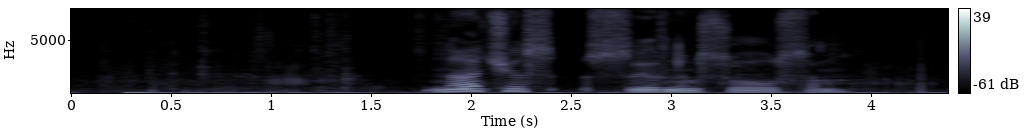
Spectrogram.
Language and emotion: Russian, neutral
